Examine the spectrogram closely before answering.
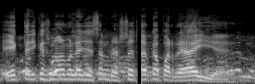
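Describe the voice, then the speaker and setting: A male protester with a high voice speaks firmly, as if addressing a rally. A loud crowd surrounds him. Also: sing-song, fast talker. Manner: firm, speech-like. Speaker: student protester.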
